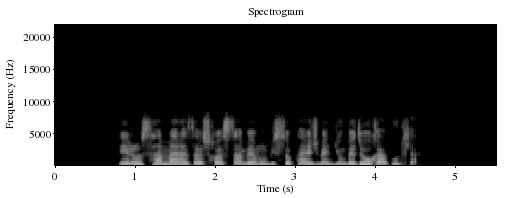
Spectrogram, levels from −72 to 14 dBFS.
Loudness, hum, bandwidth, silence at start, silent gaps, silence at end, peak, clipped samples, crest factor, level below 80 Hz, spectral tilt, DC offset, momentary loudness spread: -22 LUFS; none; 8.2 kHz; 0.8 s; none; 1 s; -6 dBFS; under 0.1%; 18 dB; -64 dBFS; -4.5 dB/octave; under 0.1%; 8 LU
